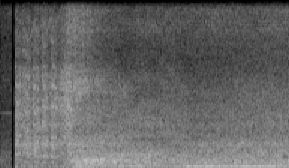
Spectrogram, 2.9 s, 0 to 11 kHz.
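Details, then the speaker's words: Georgetown RV, driven about 3,000 miles, low on fuel: brief crank, catches straight away and settles into an even steady idle with no misses or knocks; starts right up, sounds good. "right, guys, starts right up. Low fuel. There's no gas in it. All right, sounds good."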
